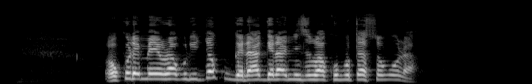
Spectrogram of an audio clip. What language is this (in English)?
Ganda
